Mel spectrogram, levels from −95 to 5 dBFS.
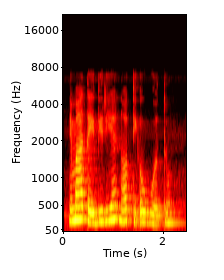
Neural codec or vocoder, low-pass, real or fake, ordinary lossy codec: none; 7.2 kHz; real; none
